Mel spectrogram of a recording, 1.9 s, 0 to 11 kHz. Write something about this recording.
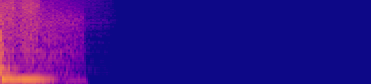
Dubstep Snare 7
A fully synthesized snare made in FL Studio that has not been processed that much.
